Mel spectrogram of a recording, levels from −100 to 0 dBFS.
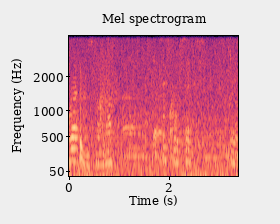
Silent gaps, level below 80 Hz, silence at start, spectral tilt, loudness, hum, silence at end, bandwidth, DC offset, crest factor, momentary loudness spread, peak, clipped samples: none; -30 dBFS; 0 s; -11 dB/octave; -19 LUFS; none; 0 s; 4 kHz; 3%; 16 dB; 7 LU; -2 dBFS; under 0.1%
